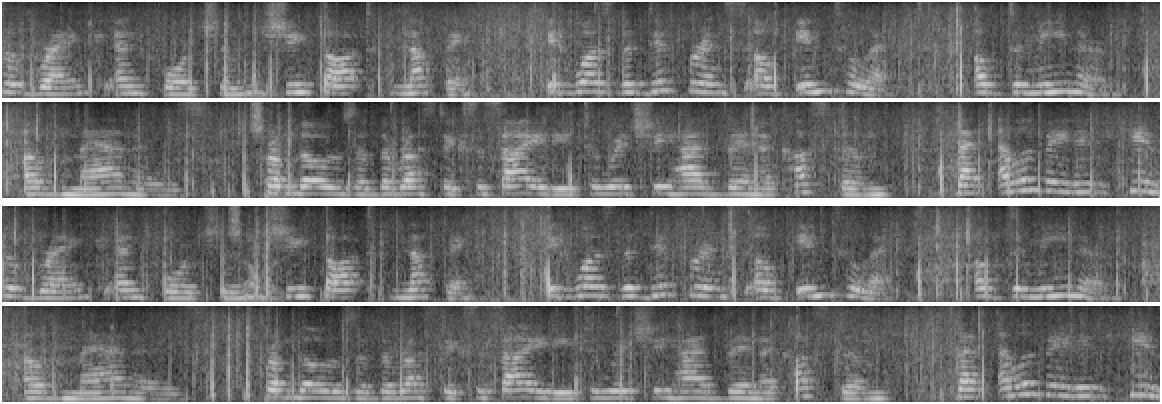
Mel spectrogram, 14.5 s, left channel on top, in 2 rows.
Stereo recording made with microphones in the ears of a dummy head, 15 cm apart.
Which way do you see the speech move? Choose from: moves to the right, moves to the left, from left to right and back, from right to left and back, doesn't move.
doesn't move.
